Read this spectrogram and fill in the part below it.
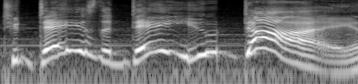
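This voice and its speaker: A put-on character voice with a high pitch plays over clear music in the background. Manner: mocking, hysterical giggling.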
